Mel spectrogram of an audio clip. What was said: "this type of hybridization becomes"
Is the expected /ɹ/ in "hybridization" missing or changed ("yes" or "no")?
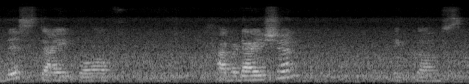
yes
